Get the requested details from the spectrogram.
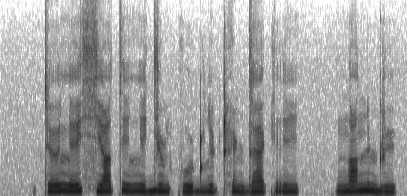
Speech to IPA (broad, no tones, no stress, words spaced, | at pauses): tø le sʲɑti lidʲuɳ kuɖʎɯ ʈʰeɳdækri | nɑnɯɳɖy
